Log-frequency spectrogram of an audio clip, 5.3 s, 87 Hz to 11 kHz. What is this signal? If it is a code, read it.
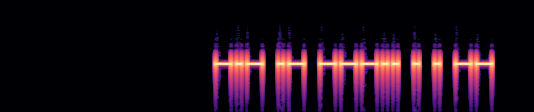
Morse code, heard as a keyed tone, about 21 wpm, 700 Hz. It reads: KA8EEM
